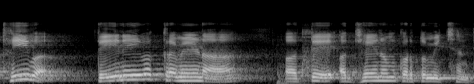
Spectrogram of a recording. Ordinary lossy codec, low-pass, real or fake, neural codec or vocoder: none; 7.2 kHz; real; none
